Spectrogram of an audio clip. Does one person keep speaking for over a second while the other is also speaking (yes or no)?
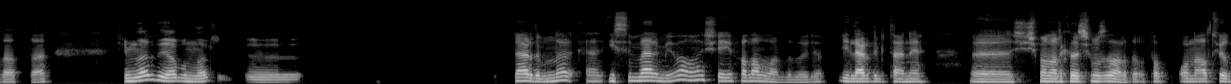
no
